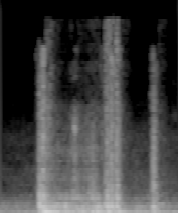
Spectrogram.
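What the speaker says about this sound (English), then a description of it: "first I'm going to try to start my lawnmower just to show you that it's dead" A lawnmower engine with a dead battery cranks in a few short, labored bursts without catching, nearby and alone.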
